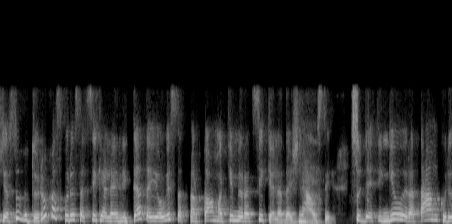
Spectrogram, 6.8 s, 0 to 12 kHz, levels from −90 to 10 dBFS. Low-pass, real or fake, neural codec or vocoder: 7.2 kHz; real; none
